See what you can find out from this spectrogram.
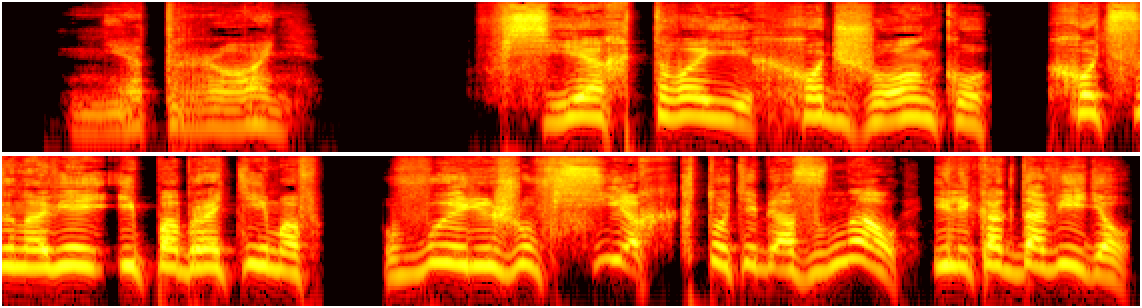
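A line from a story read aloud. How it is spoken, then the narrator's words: Hiss. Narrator (Russian): прошипел Егор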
